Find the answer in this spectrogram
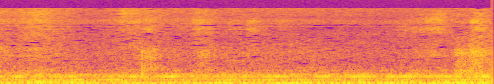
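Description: Faint scratchy scrapes and small clicks from a Shih-tzu puppy nosing at its stainless steel feeding bowls, over a steady faint hum.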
